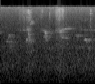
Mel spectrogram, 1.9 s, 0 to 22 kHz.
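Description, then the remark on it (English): Faint, high-pitched bird chirps scattered across a quiet outdoor background on a sunny morning at about 63 degrees, with several short tweets from birds at irregular intervals. “Sitting out here drinking coffee, eating toast in the morning, listening to the birds.”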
